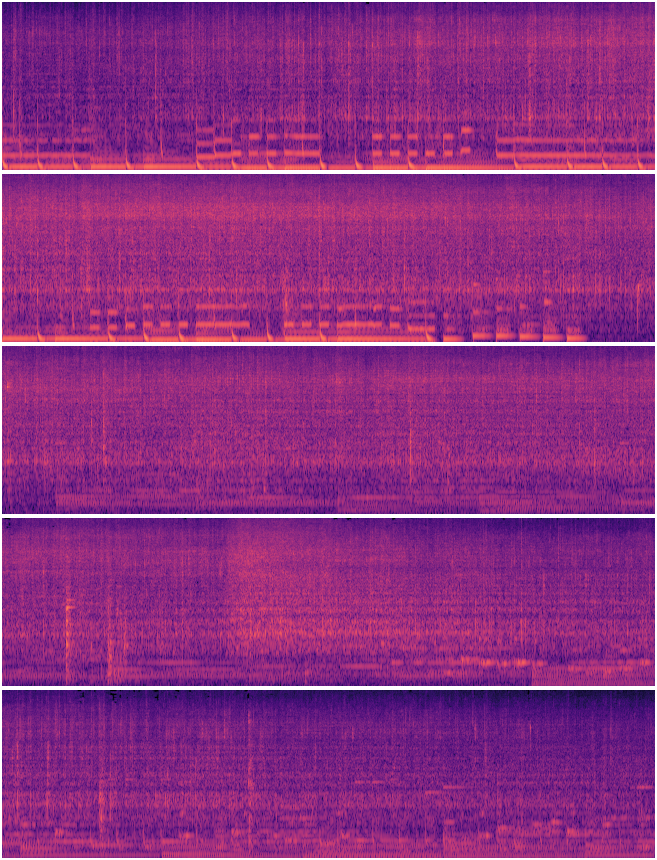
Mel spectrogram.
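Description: Shrimp sizzling in hot oil in a frying pan as they are added, dropped in by hand and then poured in from a plate. The sizzle flares up briefly about two-thirds of the way through. Background music plays over it.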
